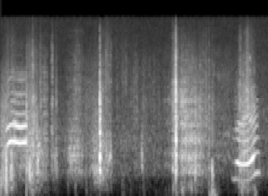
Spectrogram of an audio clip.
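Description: Wooden beehive boxes knocking as they are handled, with two sharp wooden knocks, one about a second and a half in and one about a second later.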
